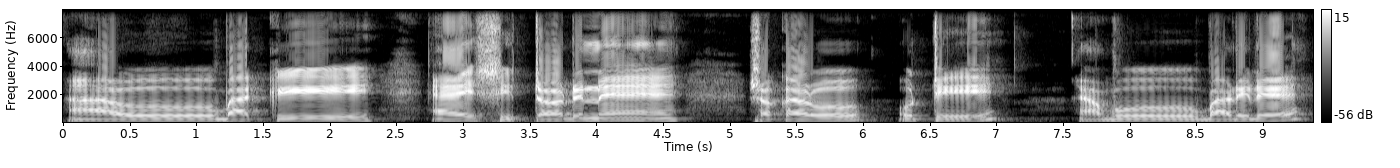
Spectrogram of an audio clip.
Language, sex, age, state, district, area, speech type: Odia, male, 60+, Odisha, Bhadrak, rural, spontaneous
